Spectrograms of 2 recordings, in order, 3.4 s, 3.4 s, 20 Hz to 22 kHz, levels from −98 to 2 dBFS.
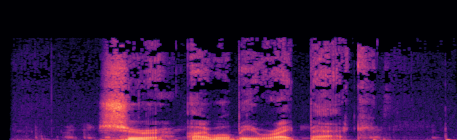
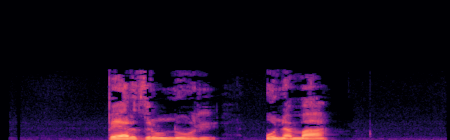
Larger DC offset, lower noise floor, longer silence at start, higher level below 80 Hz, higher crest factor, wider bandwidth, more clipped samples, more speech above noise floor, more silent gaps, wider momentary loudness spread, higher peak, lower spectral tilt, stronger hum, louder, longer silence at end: neither; second, -54 dBFS vs -70 dBFS; about the same, 0.75 s vs 0.8 s; first, -32 dBFS vs -76 dBFS; about the same, 20 dB vs 22 dB; first, 16 kHz vs 11.5 kHz; neither; second, 31 dB vs 50 dB; neither; first, 21 LU vs 13 LU; about the same, -4 dBFS vs -2 dBFS; about the same, -4.5 dB/octave vs -5.5 dB/octave; neither; about the same, -22 LUFS vs -21 LUFS; second, 0.05 s vs 0.9 s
